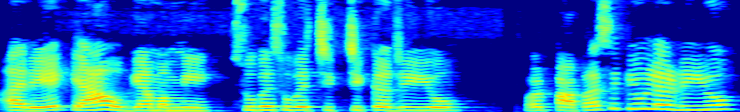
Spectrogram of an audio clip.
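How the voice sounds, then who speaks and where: A woman voices a grown son who whines and argues back at his mother in a raised, fast voice. The sound is dull and lo-fi. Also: fairly high pitch, natural voice. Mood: defensive. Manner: defensive, whiny arguing. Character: exasperated grown son, defensive. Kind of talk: scripted family comedy sketch. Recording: dull lo-fi audio.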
